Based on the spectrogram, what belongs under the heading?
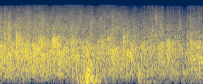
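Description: An audience claps together in steady, dense applause that fills the whole moment, many hands at once, fairly loud and sustained without letup.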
